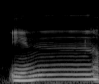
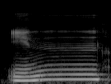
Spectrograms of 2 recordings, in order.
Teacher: இன் மூக்கில் நிறுத்தி வச்சு சொல்லுங்கள் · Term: குன்னா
